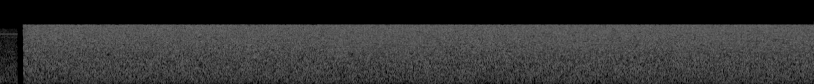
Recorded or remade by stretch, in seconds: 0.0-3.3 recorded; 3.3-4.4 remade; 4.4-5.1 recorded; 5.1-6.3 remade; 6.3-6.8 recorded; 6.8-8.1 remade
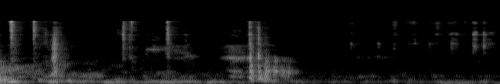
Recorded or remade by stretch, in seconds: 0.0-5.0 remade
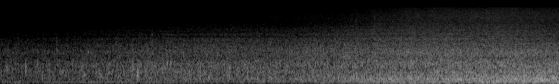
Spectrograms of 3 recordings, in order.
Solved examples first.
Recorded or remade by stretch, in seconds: 0.0-1.7 remade; 1.7-5.1 recorded; 5.1-5.6 remade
